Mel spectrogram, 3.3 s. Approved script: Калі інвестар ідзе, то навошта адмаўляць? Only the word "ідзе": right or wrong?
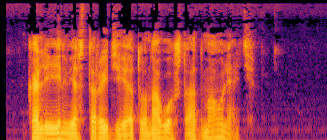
right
